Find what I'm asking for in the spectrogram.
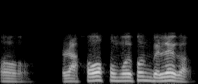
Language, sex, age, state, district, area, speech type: Assamese, male, 60+, Assam, Majuli, urban, conversation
